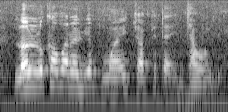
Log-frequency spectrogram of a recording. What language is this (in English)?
Wolof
